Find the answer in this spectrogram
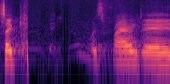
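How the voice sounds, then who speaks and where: He speaks with an English accent. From London, England. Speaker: data visualization studio co-founder, conference speaker. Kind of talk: conference talk. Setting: stage with audience. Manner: hesitant, many fillers.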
